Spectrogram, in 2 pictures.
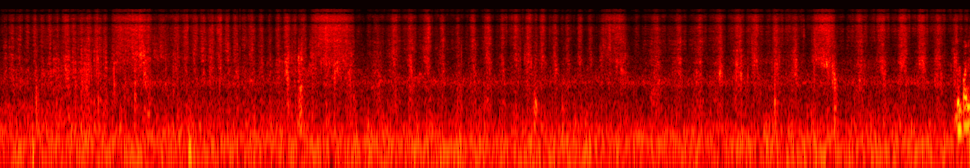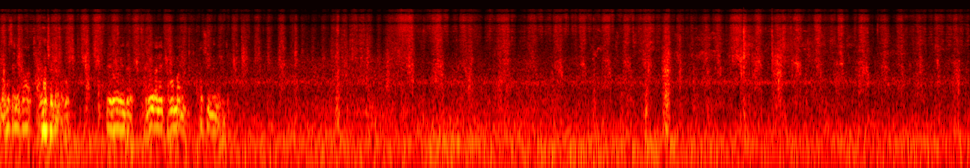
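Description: A drill mixer churns and scrapes through sand.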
